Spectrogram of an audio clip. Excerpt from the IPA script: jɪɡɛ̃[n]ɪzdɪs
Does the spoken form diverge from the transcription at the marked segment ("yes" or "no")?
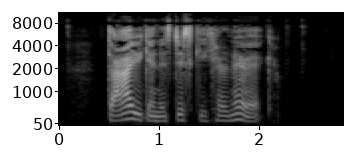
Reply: no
